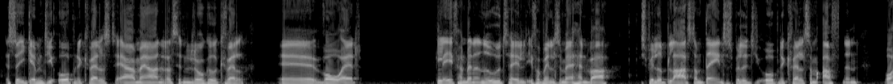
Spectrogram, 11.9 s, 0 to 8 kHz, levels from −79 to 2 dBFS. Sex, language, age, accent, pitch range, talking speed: male, Danish, 20-39, native, 115-135 Hz, 180 wpm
